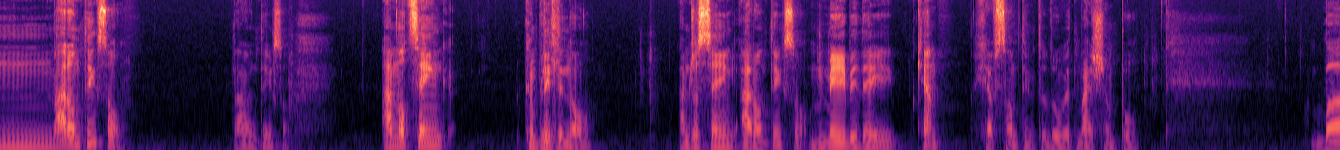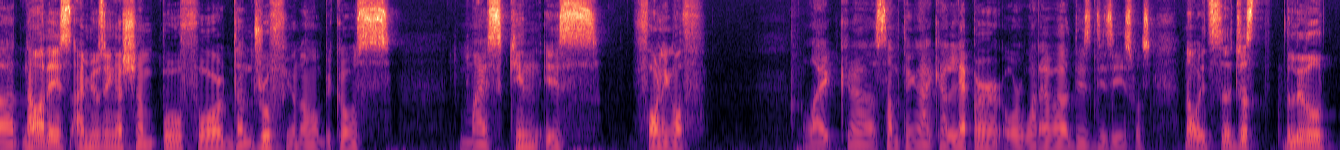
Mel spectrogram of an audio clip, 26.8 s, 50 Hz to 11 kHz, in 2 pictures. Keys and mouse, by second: 0.1-7.0 ctrl+alt+drag, 2.5 ctrl+Tab, 6.2 Tab, 7.0 middle click, 8.0 e, 9.6 e, 10.6-14.9 middle drag, 11.2 r, 13.5 x, 14.9 click, 15.7-26.8 middle drag, 15.7 e, 17.7 r.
